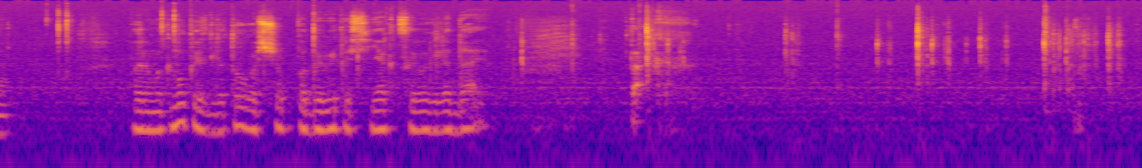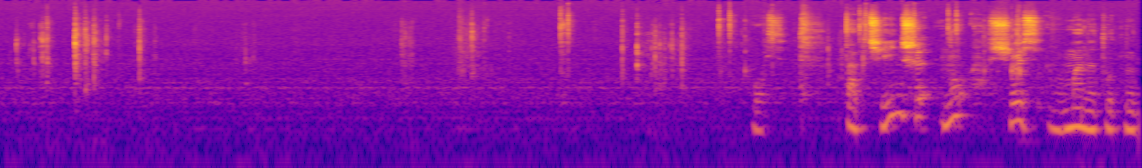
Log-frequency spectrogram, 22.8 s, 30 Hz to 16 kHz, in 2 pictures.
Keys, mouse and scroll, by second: 2.7-3.9 middle drag, 3.9 F3, 10.6 BackSpace, 10.8 BackSpace, 18.6 click, 19.2 middle click, 20.1 shift+click, 20.5 shift+click, 21.0 shift+click.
